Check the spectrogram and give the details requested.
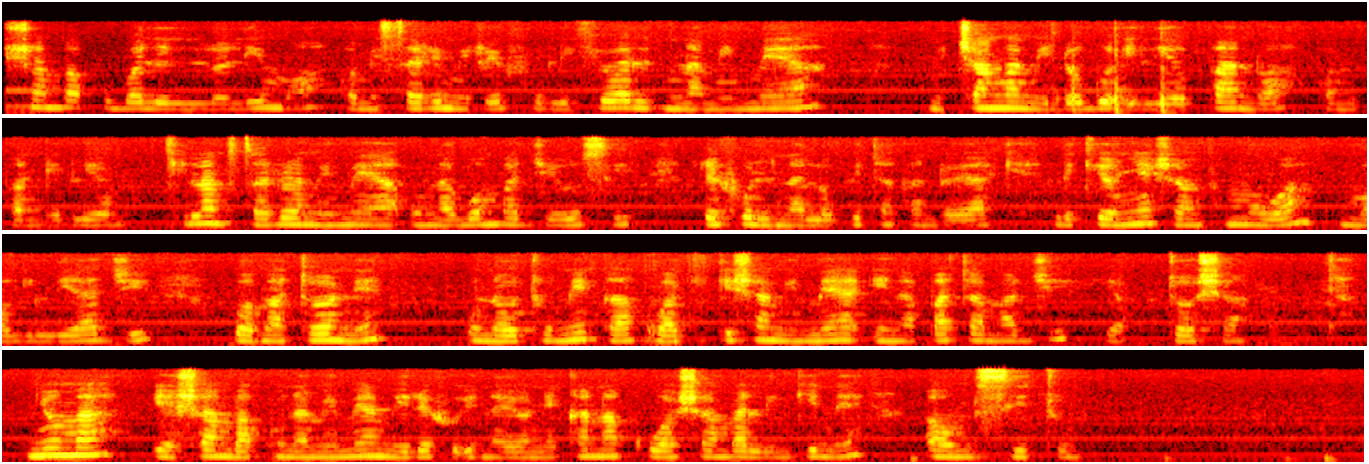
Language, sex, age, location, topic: Swahili, female, 36-49, Nairobi, agriculture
